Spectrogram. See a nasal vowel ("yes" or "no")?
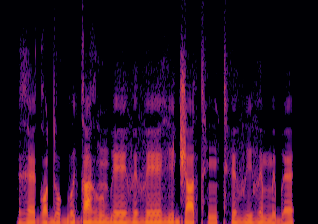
yes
